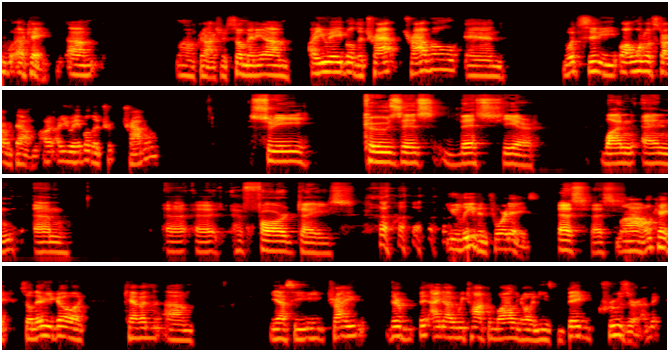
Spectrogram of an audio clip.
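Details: Aphasia in a male speaker.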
